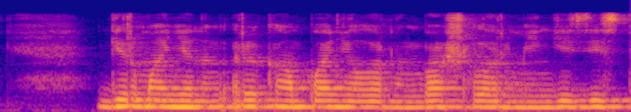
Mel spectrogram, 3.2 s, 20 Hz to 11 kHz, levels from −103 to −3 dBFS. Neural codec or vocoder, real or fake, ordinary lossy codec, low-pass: none; real; none; 7.2 kHz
